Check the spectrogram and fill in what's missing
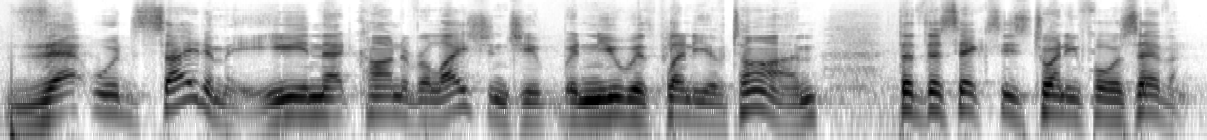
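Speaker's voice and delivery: low, quiet skeptical punter; low skeptical audience member. Retold or imitated. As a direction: mutter it like a knowing heckler. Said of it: "You're going".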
